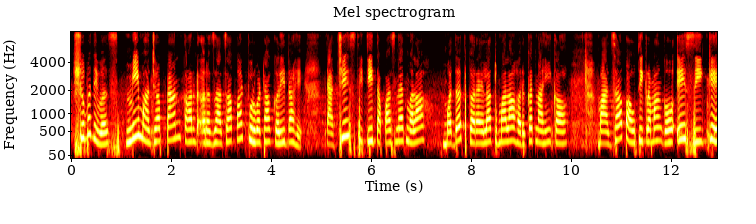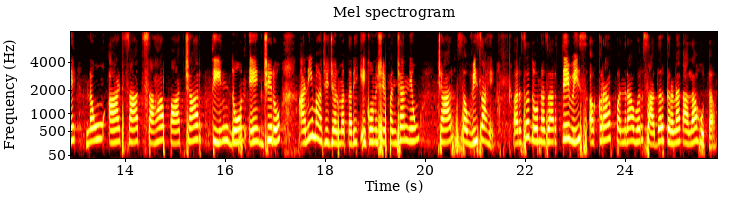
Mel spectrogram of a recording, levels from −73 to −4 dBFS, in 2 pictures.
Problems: constant background noise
